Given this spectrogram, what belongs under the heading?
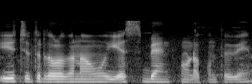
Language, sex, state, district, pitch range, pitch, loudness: Kannada, male, Karnataka, Belgaum, 120-130 Hz, 125 Hz, -17 LUFS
